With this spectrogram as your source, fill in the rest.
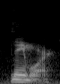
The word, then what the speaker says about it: Namor: Namor.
